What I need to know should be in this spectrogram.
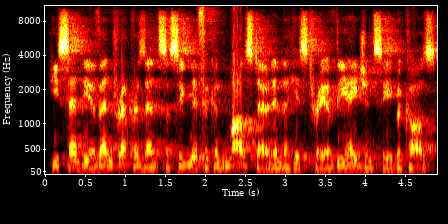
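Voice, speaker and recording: Very deep-voiced man reading news. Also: expressive, a little mellow, echoey room. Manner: measured, formal delivery. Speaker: news reader. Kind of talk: reading news reports aloud.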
